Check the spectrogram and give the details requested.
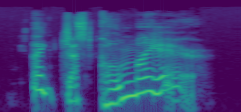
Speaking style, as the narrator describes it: Julana growled, amused

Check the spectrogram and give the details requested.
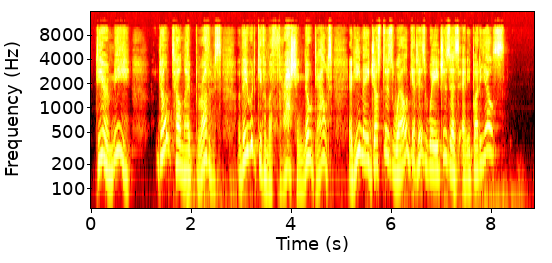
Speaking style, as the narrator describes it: Madame de Brinvilliers exclaimed

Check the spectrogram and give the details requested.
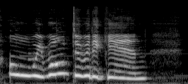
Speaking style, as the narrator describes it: cried

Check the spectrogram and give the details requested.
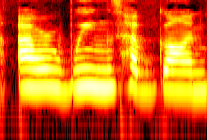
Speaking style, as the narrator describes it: cried Mr

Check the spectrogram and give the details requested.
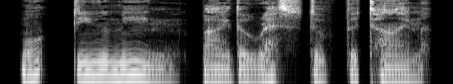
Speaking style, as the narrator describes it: I asked

